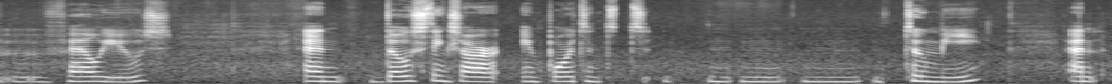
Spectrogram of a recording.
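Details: Adult woman who stutters openly but in a controlled way while trying to avoid stuttering, in stuttering therapy for the first time; stuttering.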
